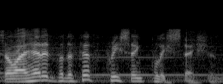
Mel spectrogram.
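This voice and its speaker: An actor playing a wisecracking, flirtatious private detective with an American accent and breezy, sarcastic delivery in golden-age radio style. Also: male voice, a little high, huge pitch swings, a little fast, over music. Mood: dry narration. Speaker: lead actor and narrator of detective radio drama. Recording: muffled old radio recording.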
